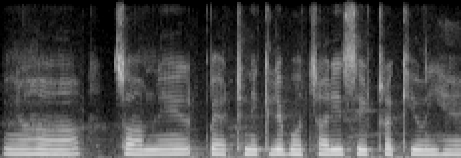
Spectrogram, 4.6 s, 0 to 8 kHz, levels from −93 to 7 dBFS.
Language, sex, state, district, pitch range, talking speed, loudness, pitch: Hindi, female, Maharashtra, Mumbai Suburban, 235-240 Hz, 145 wpm, -15 LUFS, 235 Hz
